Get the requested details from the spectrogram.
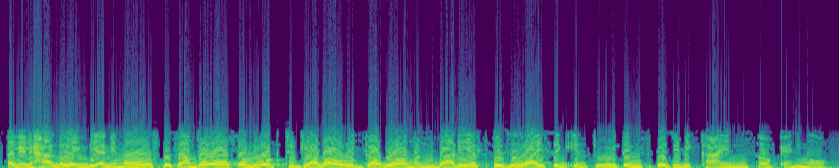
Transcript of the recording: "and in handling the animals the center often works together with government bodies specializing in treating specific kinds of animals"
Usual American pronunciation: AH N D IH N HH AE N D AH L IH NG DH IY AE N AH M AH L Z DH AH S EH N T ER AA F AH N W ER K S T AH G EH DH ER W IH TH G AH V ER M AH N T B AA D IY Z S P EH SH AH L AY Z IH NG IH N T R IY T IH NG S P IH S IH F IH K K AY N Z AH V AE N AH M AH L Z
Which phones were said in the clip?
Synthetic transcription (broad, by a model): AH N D IH N HH AE N D AH L IH NG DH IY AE N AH M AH L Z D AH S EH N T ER AA F AH N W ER K T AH G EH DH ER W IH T G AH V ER M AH N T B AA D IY S P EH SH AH L AY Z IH NG IH N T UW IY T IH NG S P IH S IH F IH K K AY N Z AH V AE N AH M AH L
